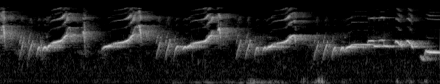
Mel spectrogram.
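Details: Caged white-rumped shama in 'forest voice' song training, repeating a rising whistled sweep about once a second before ending on a level whistle and a lower note, with faint tapping below.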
